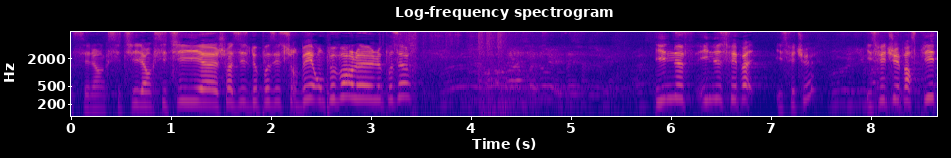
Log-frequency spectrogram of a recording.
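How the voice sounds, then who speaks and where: Speaking fairly slowly with long, frequent pauses, a man uses an extremely high pitch with ordinary pitch variation and big swings in loudness, against noticeable background noise. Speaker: esports commentator. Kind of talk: live commentary. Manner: animated.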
